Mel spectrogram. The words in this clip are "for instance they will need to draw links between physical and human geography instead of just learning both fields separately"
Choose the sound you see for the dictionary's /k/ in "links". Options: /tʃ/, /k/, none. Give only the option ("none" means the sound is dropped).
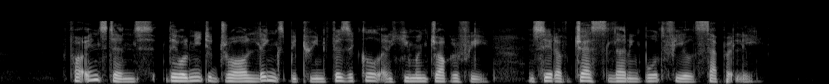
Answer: /k/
